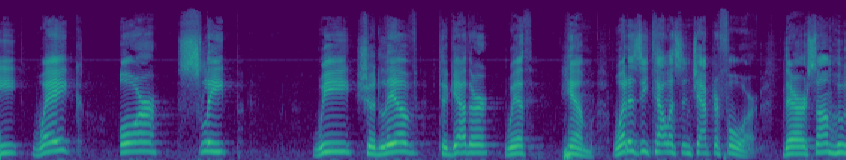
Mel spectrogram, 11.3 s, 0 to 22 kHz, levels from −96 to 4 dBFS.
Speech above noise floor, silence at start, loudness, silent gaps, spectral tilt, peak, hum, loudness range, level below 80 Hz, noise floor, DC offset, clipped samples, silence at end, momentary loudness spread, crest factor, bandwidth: 41 dB; 0 s; -33 LUFS; none; -4 dB/octave; -14 dBFS; none; 2 LU; -66 dBFS; -75 dBFS; under 0.1%; under 0.1%; 0 s; 12 LU; 20 dB; 17 kHz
